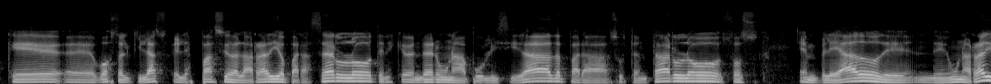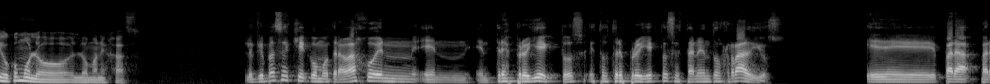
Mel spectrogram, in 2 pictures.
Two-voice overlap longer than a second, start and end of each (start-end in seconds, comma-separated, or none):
none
